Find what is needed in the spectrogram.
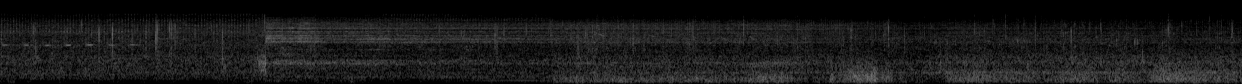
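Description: Touring bicycle ridden along a path: a fairly quiet, steady hiss of tyres rolling and moving air.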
